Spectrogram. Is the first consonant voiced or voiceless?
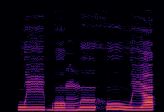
voiced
